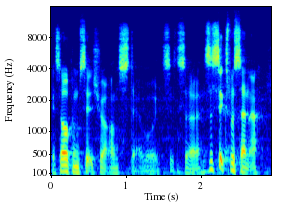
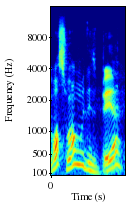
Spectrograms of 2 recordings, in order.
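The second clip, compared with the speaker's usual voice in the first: puzzled; 10 semitones higher, 12 dB louder than usual. Retold or imitated. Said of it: "looking at the label, like".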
